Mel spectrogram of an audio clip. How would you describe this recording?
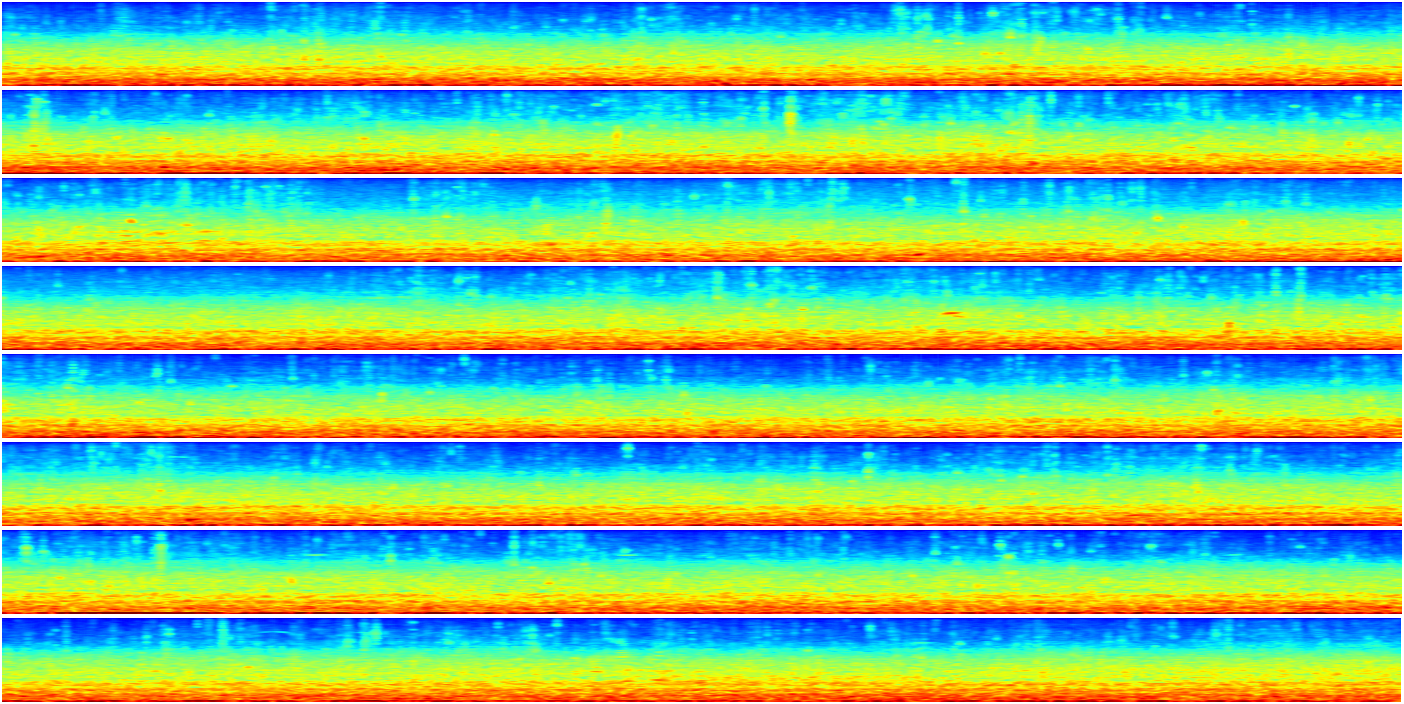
waltherpark, vogelweide, fm vogel, bird lab mapping waltherpark realities experiment III, soundscapes, wiese, parkfeelin, tyrol, austria, walther, park, vogel, weide, flussgeräusch, fluss, innufer, wellen, autos, motorrad anpruggen, st.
